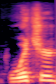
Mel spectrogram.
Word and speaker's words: Witcher: I meant to ask, is that Witcher? Did I say that right? – You did, like good. Halloween Witch.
